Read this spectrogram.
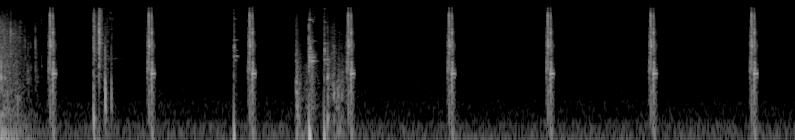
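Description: A game countdown timer beeps once every second.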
